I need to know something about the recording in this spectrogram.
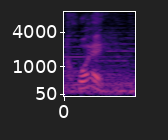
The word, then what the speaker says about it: quay: You know, for the longest time, I thought it was pronounced quay.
